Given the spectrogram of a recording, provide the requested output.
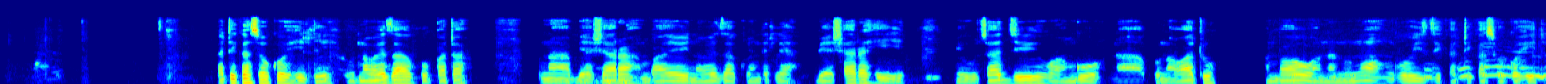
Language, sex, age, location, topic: Swahili, male, 25-35, Nakuru, finance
